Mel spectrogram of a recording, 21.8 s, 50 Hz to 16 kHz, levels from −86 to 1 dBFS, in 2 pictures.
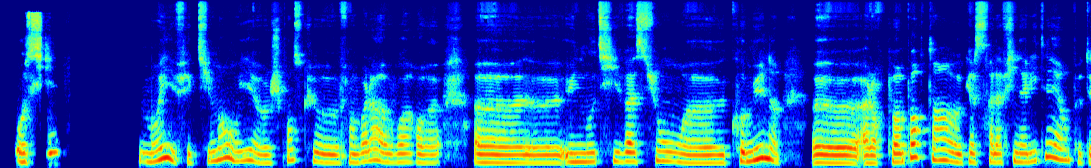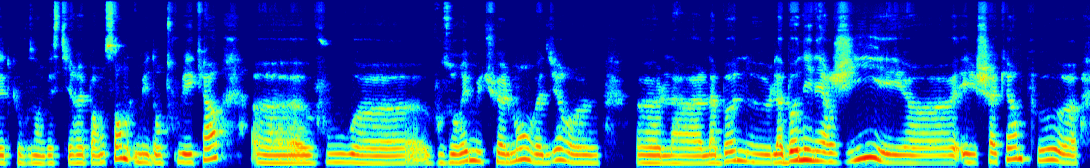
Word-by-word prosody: Aussi! 285 - +1 0.8
Moui, 210 +8 +4
effectivement, 205 +7 -2
oui, 215 +1 -3
heu, 170 -2 -3
je - - -10
pense 220 0 -6
que, 180 -5 -1
enfin 170 +2 -5
voilà 200 +5 -1
avoir, 185 -2 -2
heu 170 +1 -3 0.3
heu, 170 -1 +2
une 185 +1 +1
motivation, 195 0 -1
heu, 165 0 +1
commune, 225 +5 +5 0.3
heu, 165 -2 +6
alors 160 0 0
peu 185 - +2
importe, 285 +9 +3
hein, 215 -5 +1
quelle 185 +1 -2
sera 185 +1 -4
la 180 - 0
finalité, 200 - -1
hein, 230 -1 -2
peut-être 165 -2 -5
que 170 - -9
vous 165 +1 -6
investirez 160 +1 -4
pas 165 - -5
ensemble. 240 +10 +1
Mais 180 -1 -2
dans 170 0 -4
tous 175 +3 -13
les 180 0 +2
cas, 250 +8 0 0.3
heu, 165 -1 0
vous, 180 -1 -2
heu, 160 0 -3
vous 175 0 -5
aurez 185 +4 +2
mutuellement 205 +1 -1
on 235 - -1
va 175 -1 0
dire, 210 +4 -3
heu 170 -1 -3 0.4
heu, 165 -1 +1
la 160 0 -3
la 165 +1 -1
bonne 195 -1 -2
la 175 +1 +2
bonne 215 +5 +6
énergie, 215 +5 +4 0.2
et 165 - -2
heu, 160 0 -4
et 180 -1 +1
chacun 200 +8 -1
peut 215 -7 0
180 Hz, 165 wpm, -19 LUFS, 170-205 Hz, 0.8 s, heu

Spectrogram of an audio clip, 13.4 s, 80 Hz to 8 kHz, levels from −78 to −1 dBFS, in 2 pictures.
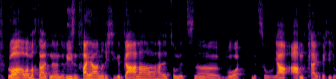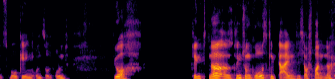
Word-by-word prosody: Ja, 135 - +2
aber 125 -3 +4
macht 145 +2 -4
halt 130 -1 0
'ne 125 -2 -4
'ne 125 0 -8
Riesenfeier, 170 +2 +2
'ne 140 -2 -4
richtige 125 -5 -9
Gala 185 - +1
halt, 180 +2 -8
so 135 - -10
mit, 130 0 -9
ne, 125 -3 -8
boah, 115 0 -10
mit 110 -1 -18
so, 105 -2 -17
ja, 100 - +4
Abendkleid 110 -1 -1
richtig 115 -1 -13
und 100 - -20
Smoking 120 +1 -6
und 120 +1 -10
so - - -15
und 100 - -15
und. 140 +3 -6 0.9
Ja, - - +3 1.2
klingt, 165 +2 -3
ne? 180 +7 +5
Also, 185 -8 +7
es - - -12
klingt 225 +1 0
schon 165 -6 0
groß, 200 - +2
klingt 185 -5 -4
ja - - +5
eigentlich 160 +5 +1
auch 145 - -2
spannend, 105 -7 -1
ne? 150 - -3
135 Hz, 180 wpm, -23 LUFS, 120-170 Hz, 1.2 s, Also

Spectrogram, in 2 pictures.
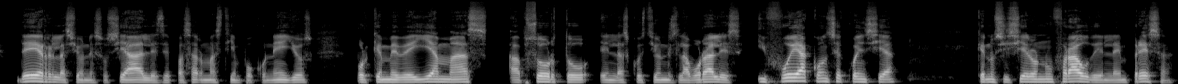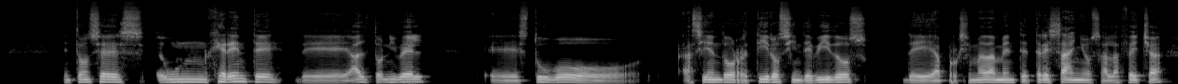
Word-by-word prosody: de 140 +2 +7
relaciones 105 -5 -2
sociales, 105 +1 +2
de 100 - -5
pasar 100 +2 -5
más 100 0 -3
tiempo 95 -2 -7
con 95 +2 -8
ellos, 105 0 -1 0.4
porque 110 +2 0
me 110 0 +4
veía 115 +3 +4
más 120 0 +1 0.2
absorto 110 0 +1
en 105 -1 -3
las 100 0 -4
cuestiones 105 -1 -3
laborales. 110 +2 +2
Y 130 -2 -2
fue 160 +5 +7
a 155 - +6
consecuencia 130 -4 -1 0.8
que 115 - +1
nos 115 -2 0
hicieron 120 +2 +2
un 120 - 0
fraude 130 -3 +6
en 100 -1 -3
la 100 - -3
empresa. 105 -3 -1 0.6
Entonces, 115 +1 -3
un 120 +2 -2
gerente 125 -3 -1
de 95 -1 -6
alto 115 +2 -3
nivel 120 +1 -1 0.5
estuvo 95 -1 -3 0.3
haciendo 110 -1 -1
retiros 115 +3 -1
indebidos 110 +3 -1 0.3
de 95 -1 -2
aproximadamente 100 +4 -1
3 110 -2 -3
años 105 -2 0
a 90 - -2
la 95 - -3
fecha. 105 +2 -2
110 Hz, 120 wpm, -23 LUFS, 100-120 Hz, 0.8 s, de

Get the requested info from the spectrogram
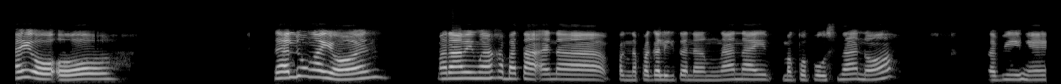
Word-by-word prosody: Ay, 310 +3 +5
oo. 250 +1 +1 1.6
Lalo 300 +5 +5 0.2
ngayon, 290 +3 +4 0.5
maraming 275 +2 +4
mga 285 +2 -1
kabataan 260 -4 -1
na 240 -1 +1 0.5
'pag 215 - -10
napagalitan 210 0 -5
ng 200 0 -7
nanay, 230 +1 -3
magpo-post 205 +1 -10
na, 245 +1 -2
'no? 240 +9 -4 1.0
Sabihin 215 +1 -4
235 Hz, 90 wpm, -21 LUFS, 215-275 Hz, 1.6 s, Ay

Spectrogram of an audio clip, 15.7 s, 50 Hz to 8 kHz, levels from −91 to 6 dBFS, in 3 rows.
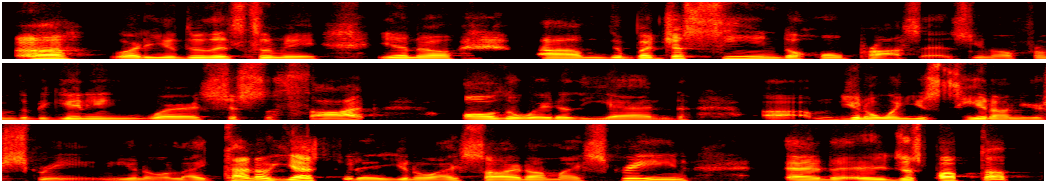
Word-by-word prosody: "Ugh, 175 -4 +8 0.2
why 150 - +4
do 150 - -3
you 150 0 -2
do 160 +1 0
this 150 0 0
to 160 - +2
me?" 140 -3 -4 0.4
You 165 0 +3
know? 145 -1 +3 0.5
Um 155 -1 +4 0.3
but 170 - +6
just 190 0 -2
seeing 200 -5 -4
the 155 - 0
whole 170 -3 -4
process, 135 - -5
you 150 - -15
know, 130 0 -10
from 145 -2 -13
the - - -9
beginning 155 +1 -3 0.2
where 140 -1 0
it's 135 0 -11
just - - -10
a - - -18 0.2
thought - - +1 0.5
all 165 0 +6
the 155 -1 0
way 140 -1 +1
to - - -1
the 140 - -18 0.2
end, 135 - -11 0.5
um 390 -1 -6 0.2
you 185 - +5
know, 150 - +1
when 150 -1 -3
you - - -4
see 170 - -4
it - - -3
on 140 - -9
your 125 - -9
screen 385 0 -14 0.2
you 145 - -7
know 130 0 -11
like 135 -1 -4
kind - - +7
of - - +4
yesterday, 210 - +4
you 145 - -3
know, 135 - -6
when 130 - -2
I - - -6
saw 150 - +4
it 145 - -2
on 140 - -6
my 130 - -8
screen, 190 -8 -1 0.6
and 160 -1 +5
it 155 0 0
just 170 - 0
popped 185 - +7
up, 155 - 0
150 Hz, 240 wpm, -24 LUFS, 140-170 Hz, 0.6 s, Ugh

